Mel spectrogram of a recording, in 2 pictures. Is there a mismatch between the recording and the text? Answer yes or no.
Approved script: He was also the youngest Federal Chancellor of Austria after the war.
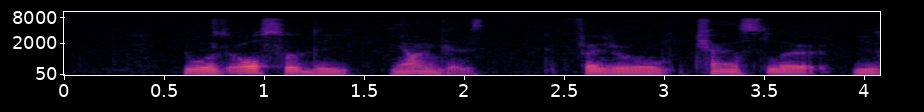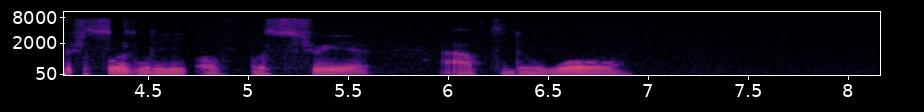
yes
